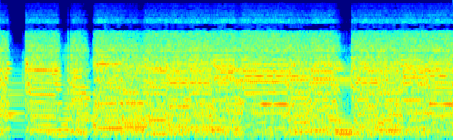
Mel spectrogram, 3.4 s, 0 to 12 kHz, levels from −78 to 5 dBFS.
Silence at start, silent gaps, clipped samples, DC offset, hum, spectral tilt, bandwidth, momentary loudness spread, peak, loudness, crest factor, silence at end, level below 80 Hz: 0 s; none; under 0.1%; under 0.1%; none; -4 dB/octave; 11 kHz; 2 LU; -6 dBFS; -13 LUFS; 10 dB; 0 s; -44 dBFS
